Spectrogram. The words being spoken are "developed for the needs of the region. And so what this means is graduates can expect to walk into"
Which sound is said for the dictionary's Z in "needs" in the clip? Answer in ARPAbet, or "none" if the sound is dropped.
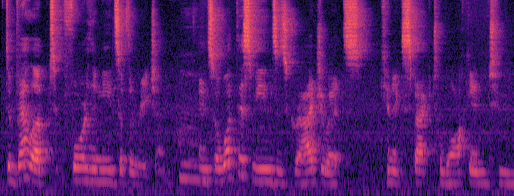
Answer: Z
